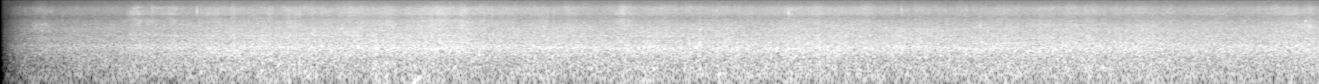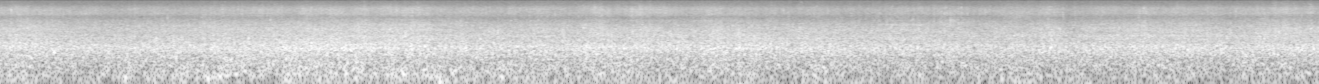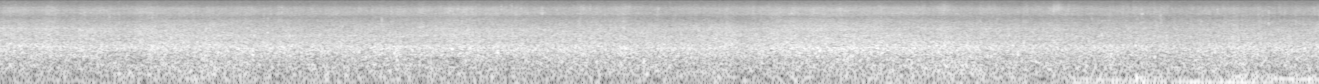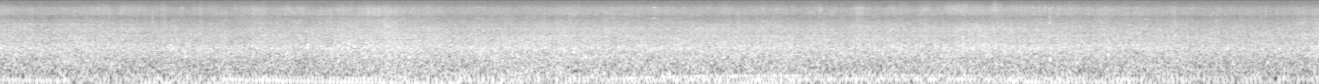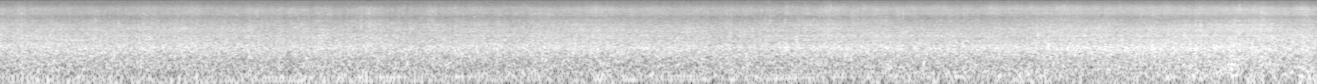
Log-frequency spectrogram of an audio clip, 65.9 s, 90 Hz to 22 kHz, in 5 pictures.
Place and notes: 落日亭, Hsiao Liouciou Island - On the coast
On the coast, Wave and tidal
Zoom H2n MS+XY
